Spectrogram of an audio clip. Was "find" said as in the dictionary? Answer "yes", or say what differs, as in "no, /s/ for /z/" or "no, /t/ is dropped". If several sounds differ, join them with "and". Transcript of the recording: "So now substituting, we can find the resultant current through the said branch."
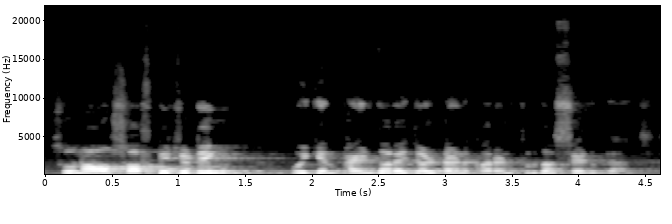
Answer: no, /p/ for /f/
